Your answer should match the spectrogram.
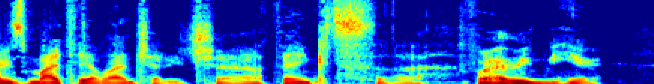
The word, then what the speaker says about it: Matej Lancaric: My name is Matej Lancaric.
